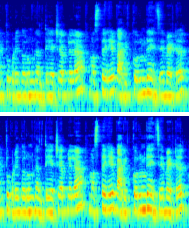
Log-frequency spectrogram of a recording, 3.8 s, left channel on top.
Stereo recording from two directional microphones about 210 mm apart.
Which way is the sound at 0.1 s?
45° right (ahead or behind).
